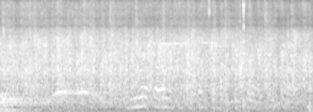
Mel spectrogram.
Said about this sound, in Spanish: Aplauso fuerte para el equipo que está de oración.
